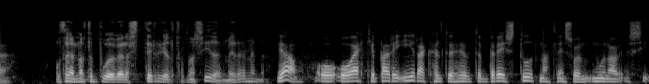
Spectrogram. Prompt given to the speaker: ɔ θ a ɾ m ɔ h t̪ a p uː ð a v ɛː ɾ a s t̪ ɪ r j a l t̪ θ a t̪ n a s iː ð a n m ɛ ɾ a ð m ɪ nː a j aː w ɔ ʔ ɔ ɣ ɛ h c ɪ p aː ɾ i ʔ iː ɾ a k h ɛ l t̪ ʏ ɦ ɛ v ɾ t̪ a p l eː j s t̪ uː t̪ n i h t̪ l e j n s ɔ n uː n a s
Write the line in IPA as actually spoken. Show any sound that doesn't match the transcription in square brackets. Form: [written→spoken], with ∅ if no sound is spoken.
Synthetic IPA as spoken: ɔ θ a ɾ [m→n] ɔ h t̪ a p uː ð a v ɛː ɾ a s t̪ ɪ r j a l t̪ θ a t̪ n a s iː ð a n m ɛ ɾ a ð m ɪ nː a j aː w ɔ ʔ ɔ ɣ ɛ h c ɪ p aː ɾ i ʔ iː ɾ a k h ɛ l t̪ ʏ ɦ ɛ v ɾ t̪ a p [l→ɾ] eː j s t̪ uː t̪ n [i→a] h t̪ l e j n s ɔ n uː n a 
